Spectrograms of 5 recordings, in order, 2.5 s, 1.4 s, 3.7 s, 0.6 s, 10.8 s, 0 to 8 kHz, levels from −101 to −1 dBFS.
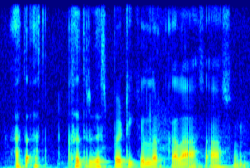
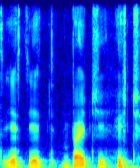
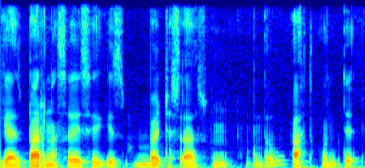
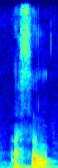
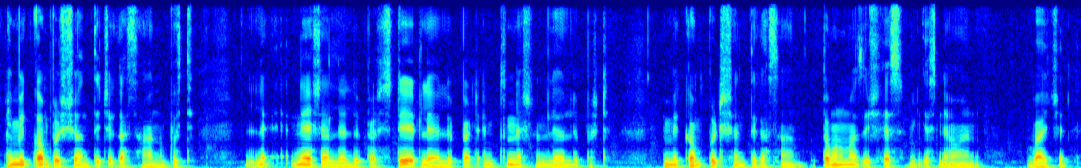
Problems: constant background noise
